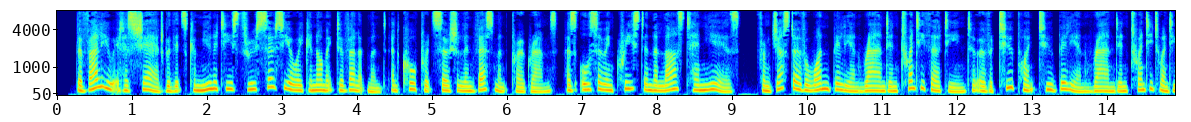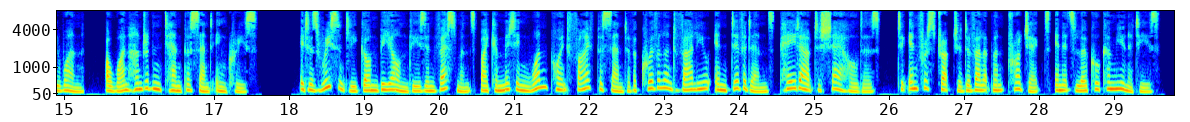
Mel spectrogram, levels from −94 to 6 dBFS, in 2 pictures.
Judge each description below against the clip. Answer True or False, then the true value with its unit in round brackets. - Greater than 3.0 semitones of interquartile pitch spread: True (5.5 semitones)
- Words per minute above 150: False (140 wpm)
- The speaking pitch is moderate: True (180 Hz)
